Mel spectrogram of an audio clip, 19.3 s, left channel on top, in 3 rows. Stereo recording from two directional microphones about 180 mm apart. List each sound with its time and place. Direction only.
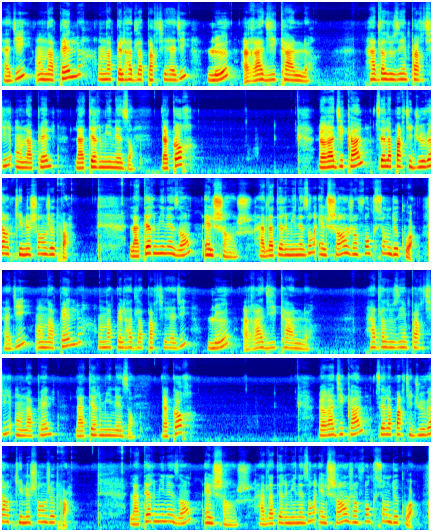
0.0 s a woman's voice: 20° left (ahead or behind)
0.4 s speech: 5° left (ahead or behind)
0.7 s a woman's voice: 20° left (ahead or behind)
10.8 s a woman's voice: 20° left (ahead or behind)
